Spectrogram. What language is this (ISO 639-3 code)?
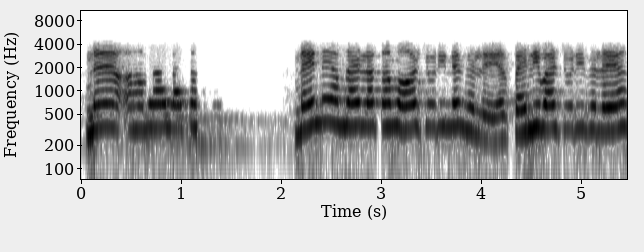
mai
